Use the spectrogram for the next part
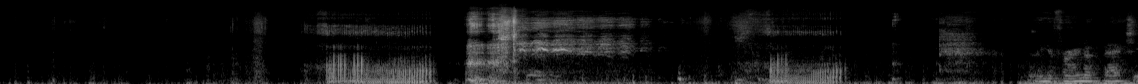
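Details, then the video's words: Sleeping pug snoring: rough, rasping breaths come in broad noisy bursts roughly every two to three seconds, one harsher wheezing snort in the middle, with quiet gaps between breaths. "Pug Snore"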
